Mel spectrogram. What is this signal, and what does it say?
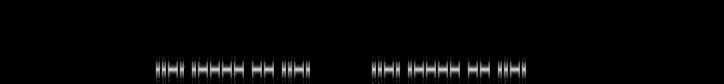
Morse code, heard as a keyed tone, about 40 wpm, 700 Hz. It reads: F1MF F1MF
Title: DXCC-100 Call Signs - 4 Characters - Repeated 2x - 40wpm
